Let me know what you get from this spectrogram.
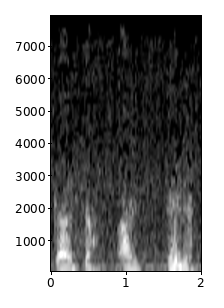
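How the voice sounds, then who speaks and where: An American actor playing a guilty, slow-witted gangster who is haunted, stammering and agitated in a 1940s radio drama. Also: male voice, mid-range voice, close to an everyday voice. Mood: nervous, pleading. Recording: noisy, tinny vintage radio recording.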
